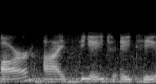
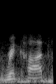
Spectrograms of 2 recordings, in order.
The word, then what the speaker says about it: Richat: Yeah, in the first couple, I just want to say it's Richat. I used to call it Rickot. I was mispronouncing it.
